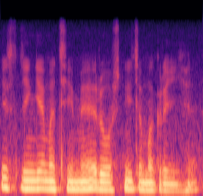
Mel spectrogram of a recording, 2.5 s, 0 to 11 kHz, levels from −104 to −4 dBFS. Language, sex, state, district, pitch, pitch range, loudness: Hindi, male, Arunachal Pradesh, Lower Dibang Valley, 125 Hz, 110-140 Hz, -14 LUFS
